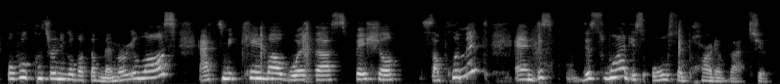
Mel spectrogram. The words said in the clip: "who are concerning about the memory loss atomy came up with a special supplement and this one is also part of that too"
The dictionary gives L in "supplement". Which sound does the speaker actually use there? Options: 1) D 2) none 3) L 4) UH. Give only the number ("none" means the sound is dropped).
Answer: 3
